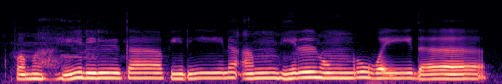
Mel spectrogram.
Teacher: موجود ہو تو ایک الف کے برابر لمبا کر سکتے ہیں، ایک سے دو الف کے برابر یہاں پر یا لین جو ہے وہ لمبی ہو جائے گی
